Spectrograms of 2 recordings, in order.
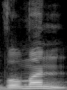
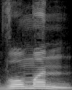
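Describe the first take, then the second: The two takes are said the same way.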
